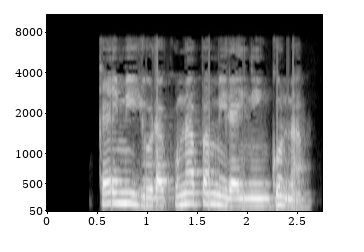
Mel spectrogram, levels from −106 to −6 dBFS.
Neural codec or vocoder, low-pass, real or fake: none; 7.2 kHz; real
